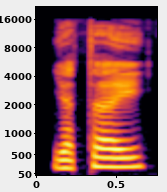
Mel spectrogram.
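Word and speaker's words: 屋台: Yatai, floats. It's the same pronunciation as the food stalls.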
